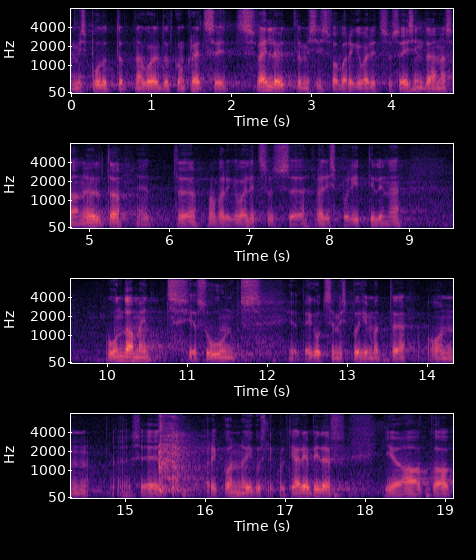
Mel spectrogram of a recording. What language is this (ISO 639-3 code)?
est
